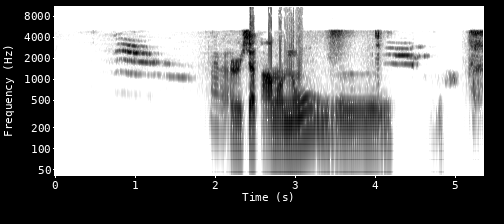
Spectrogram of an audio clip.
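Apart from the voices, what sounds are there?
cat meowing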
